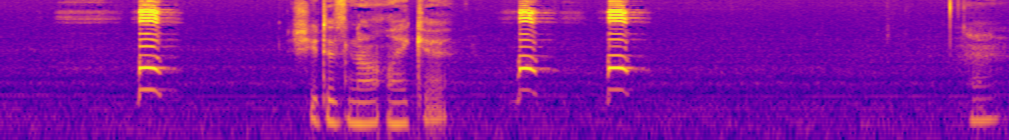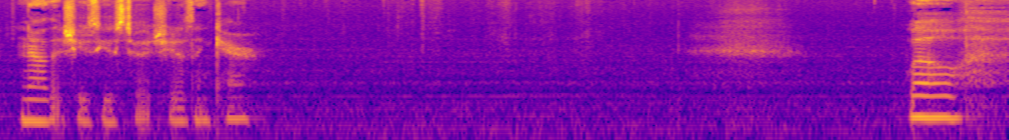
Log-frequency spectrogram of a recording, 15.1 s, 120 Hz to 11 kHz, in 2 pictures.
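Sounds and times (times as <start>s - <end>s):
squeezed rubber toy chicken squawking: 1.0s - 1.4s, 3.9s - 4.9s
speech: 2.2s - 3.5s, 7.8s - 9.6s.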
